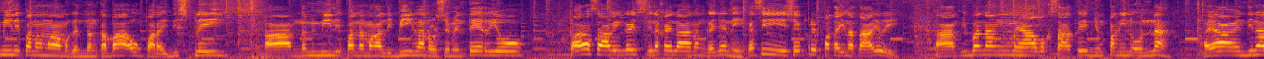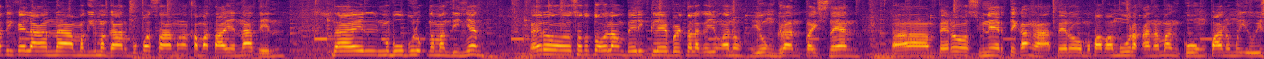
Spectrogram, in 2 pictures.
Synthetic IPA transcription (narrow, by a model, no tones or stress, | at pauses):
miːlɪpɐnɐŋmɐŋamɐɡɐnd̪aŋkɐbaːʔo̞paːɾɐʔɪd̪ɪsplɛj | ʔamnɐmimiːlɪʔpɐnɐŋmɐŋalɪbiːŋɐnʔoɹsɛmɛnt̪ɛɾjo̞ | paːɾɐsɐʔaːkɪnɡajst̪ɪnaːkɐʔɪlaːŋɐnɐŋɡɐɲanɛkɐsɛʃɛmpɾɛpɐt̪ajnɐt̪aːjo̞ɛ | ʔamʔɪbanɐŋmɐjhaːwɐk̚sɐʔaːt̪ɪnjʊŋpɐŋɪnoʔo̞nːɐ | ʔɐjahɪnd̪iːnaːt̪ɪŋkɐʔɪlaːŋɐnːɐmɐɡiŋmɐɡaɾbopasɐmɐŋakɐmat̪aːjɐnːaːt̪ɪn | d̪aːhɪlmɐbuːbʊlok̚nɐmand̪ɪnjanpɛːɾo̞sɐt̪o̞t̪oʔo̞lɐŋbɛːɾiklɛːbɛɹt̪ɐlɐɡajʊŋɐno̞jʊŋɡɾand̪̚pɾajsnɐjanʔampɛːɾo̞sɪnɛɾt̪ɛkɐŋaʔpɛːɾo̞mɐpaːpɐmuːɾɐkɐnɐmankʊŋpɐaːno̞moʔɪʔuːʔɪ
